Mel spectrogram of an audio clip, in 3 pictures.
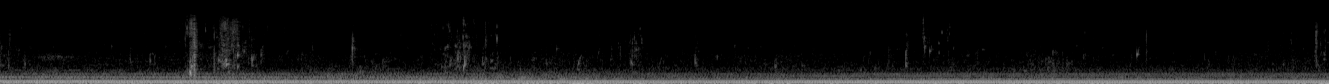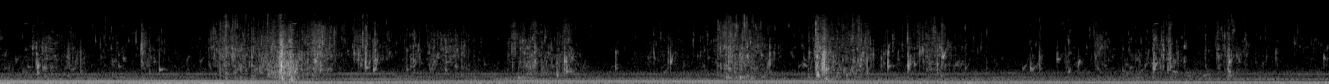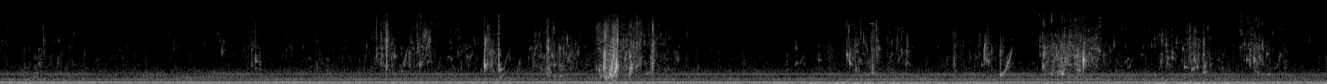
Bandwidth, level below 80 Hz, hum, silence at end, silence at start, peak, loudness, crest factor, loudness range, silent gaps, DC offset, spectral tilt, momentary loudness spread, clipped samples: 11 kHz; -44 dBFS; none; 0 s; 0 s; -4 dBFS; -34 LUFS; 30 dB; 7 LU; none; under 0.1%; -6 dB/octave; 7 LU; under 0.1%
